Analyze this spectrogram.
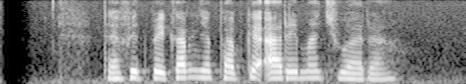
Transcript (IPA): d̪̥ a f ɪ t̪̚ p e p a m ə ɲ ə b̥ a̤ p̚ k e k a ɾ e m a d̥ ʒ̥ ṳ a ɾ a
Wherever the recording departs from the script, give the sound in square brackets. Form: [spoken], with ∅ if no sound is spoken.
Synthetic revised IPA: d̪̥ a f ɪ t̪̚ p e [k] a m ə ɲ ə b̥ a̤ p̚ k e [ʔ] a ɾ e m a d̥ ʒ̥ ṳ a ɾ a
